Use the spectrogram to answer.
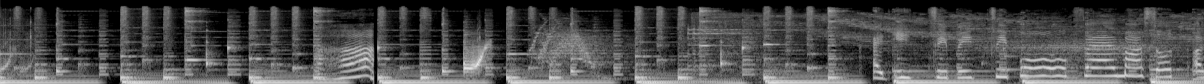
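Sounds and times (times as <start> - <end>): upbeat children's song music: 0.0 - 12.0
whistle-like cartoon sound effects: 5.3 - 6.1.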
